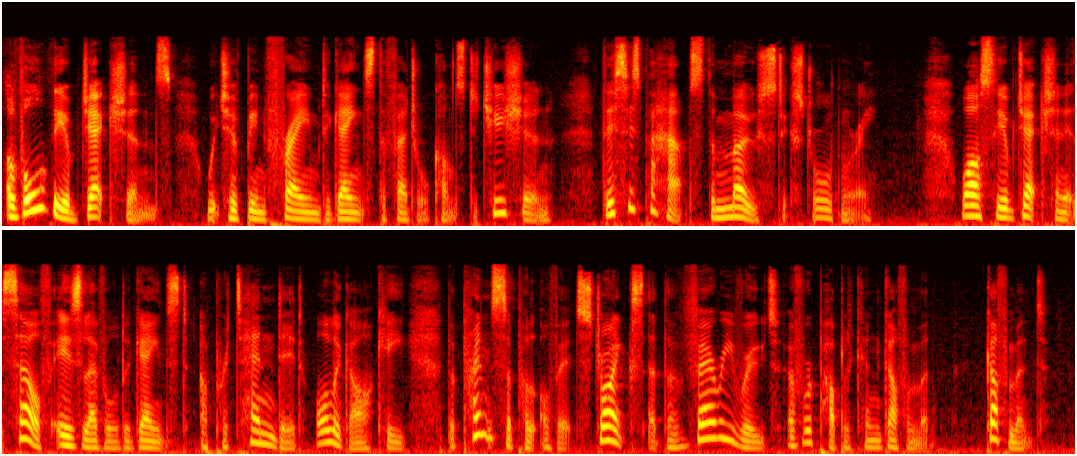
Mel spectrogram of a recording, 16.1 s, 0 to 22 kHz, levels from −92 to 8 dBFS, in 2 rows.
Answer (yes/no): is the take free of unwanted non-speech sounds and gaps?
yes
